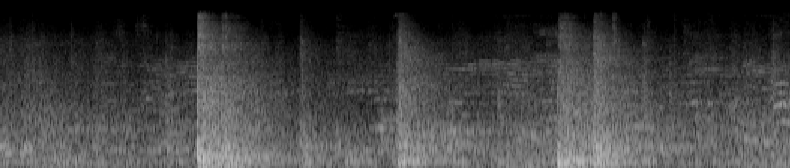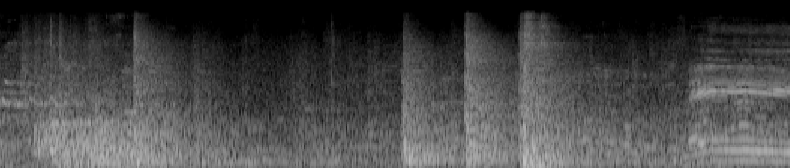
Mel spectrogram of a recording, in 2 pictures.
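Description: Ten-pin bowling alley: a series of heavy thumps from bowling balls hitting the lanes and striking pins, with a longer clatter about seven seconds in. A last cluster of thumps comes near the end as a ball is bowled down the lane, all echoing in the large hall.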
